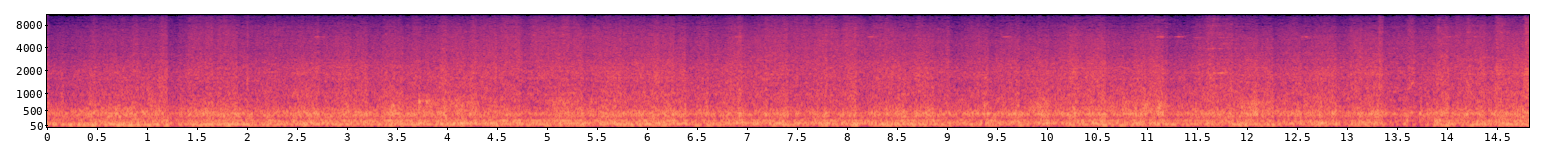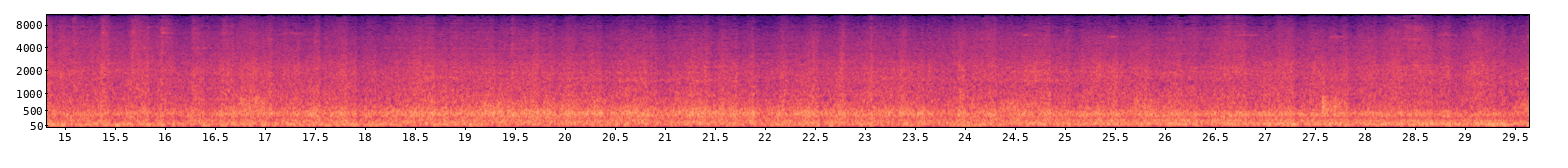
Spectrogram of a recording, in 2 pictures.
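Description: Freight cars of a mixed freight train (boxcars, tank cars and covered hoppers) rolling past close by. Their steel wheels make a steady, loud rumble on the rails that holds unchanged throughout.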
